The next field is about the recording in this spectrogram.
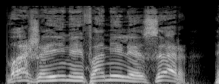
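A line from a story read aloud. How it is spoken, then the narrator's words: Barked. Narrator (Russian): рявкнул второй полицейский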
